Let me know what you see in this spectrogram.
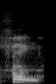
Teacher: he doesn't pronounce the TH sound, So instead of saying thing, he says thing.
